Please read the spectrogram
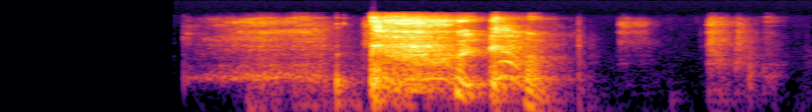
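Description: A man coughing for about two seconds, starting about a second in, followed by a few faint clicks near the end.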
